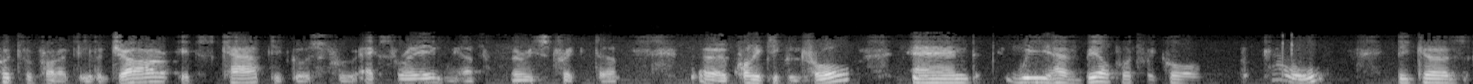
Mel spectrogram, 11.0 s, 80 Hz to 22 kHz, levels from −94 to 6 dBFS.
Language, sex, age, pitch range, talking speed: English, male, 60-79, 110-155 Hz, 165 wpm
